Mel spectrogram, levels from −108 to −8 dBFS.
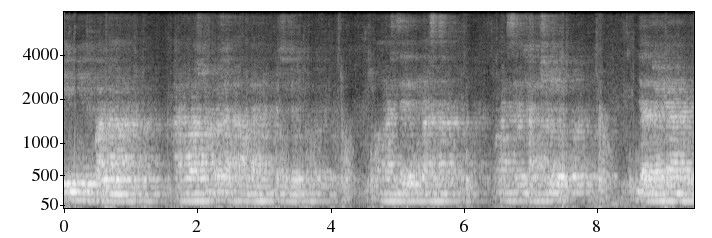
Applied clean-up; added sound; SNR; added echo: neural separator model SepFormer DNS4.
